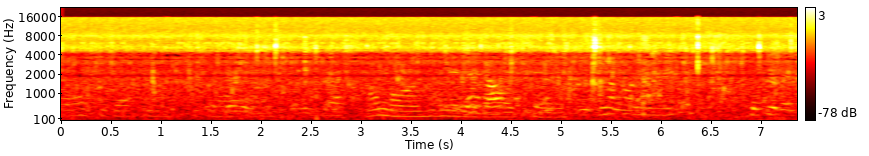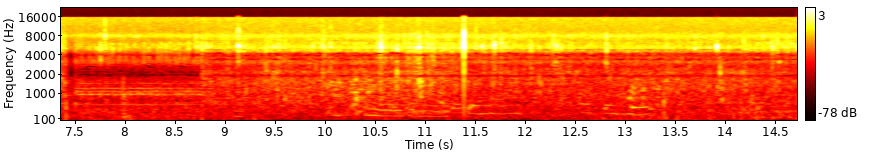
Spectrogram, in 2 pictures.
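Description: Faint patter of many small splashes and ticks as a school of fish jumps at the surface of calm water.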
